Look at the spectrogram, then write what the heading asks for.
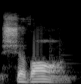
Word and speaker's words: Siobhan: um so so k hendo says the name's pronounced siobhan um it's irish yeah uh yeah so the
